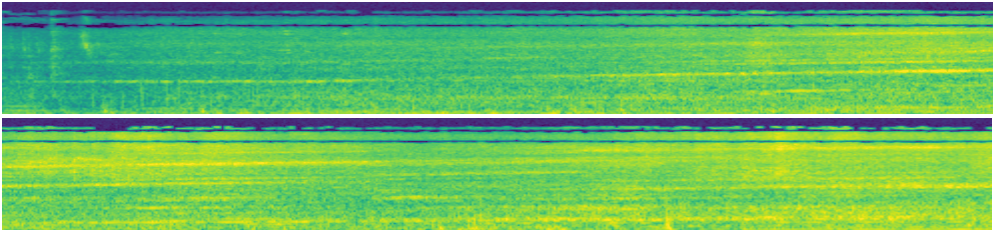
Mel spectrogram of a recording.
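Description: An electric train pulls away, its motors whining steadily higher as it speeds up.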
